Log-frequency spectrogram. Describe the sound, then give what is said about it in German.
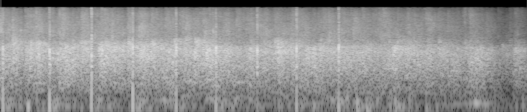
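An audience applauds steadily throughout, a dense wash of many hands clapping with a few sharper individual claps standing out, tapering slightly at the very end. “Schön, dass ihr da wart. Applaus”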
